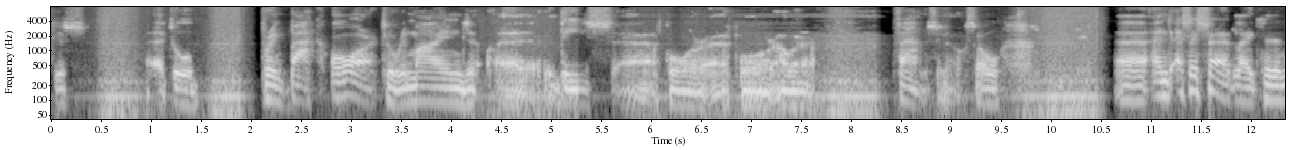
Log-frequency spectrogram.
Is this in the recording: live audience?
no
